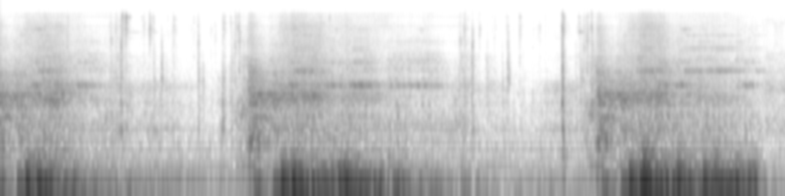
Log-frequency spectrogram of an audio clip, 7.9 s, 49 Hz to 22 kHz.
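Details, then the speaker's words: 1985 Volkswagen Cabriolet after sitting 10 years, fuel pump heard running: three short cranking bursts each fire briefly then die; not getting fuel through, later found fuel pressure about 160, twice needed, from a clogged fuel return line, cleaned out. "So, I guess our problem's going to be somewhere with it not getting fuel."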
